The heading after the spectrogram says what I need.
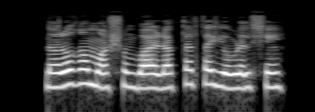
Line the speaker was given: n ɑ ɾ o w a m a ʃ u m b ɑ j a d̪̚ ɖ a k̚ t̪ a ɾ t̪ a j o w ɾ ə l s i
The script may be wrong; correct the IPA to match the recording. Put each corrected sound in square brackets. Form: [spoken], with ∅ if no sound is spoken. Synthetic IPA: n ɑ ɾ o [ɣ] a m [ɑ] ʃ u m b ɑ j a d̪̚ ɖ [ɑ] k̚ t̪ a ɾ t̪ a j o w [ɽ] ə l [ʃ] i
